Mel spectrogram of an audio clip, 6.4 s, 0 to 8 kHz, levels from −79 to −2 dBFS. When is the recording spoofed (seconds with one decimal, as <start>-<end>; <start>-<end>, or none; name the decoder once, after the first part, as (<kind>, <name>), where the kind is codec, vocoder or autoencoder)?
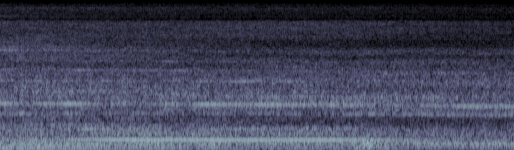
0.0-0.7 (vocoder, BigVGAN v2); 4.5-6.4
